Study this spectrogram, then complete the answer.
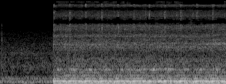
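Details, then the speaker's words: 1968 Ford Mustang just test-fired after replacing HEI distributor with model-appropriate distributor and coil: lumpy steady low idle with a recurring puff in the exhaust note, a small exhaust kick. "all right so we got it all wired up test fired it running sounds good got a little exhaust kick you can probably hear that"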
